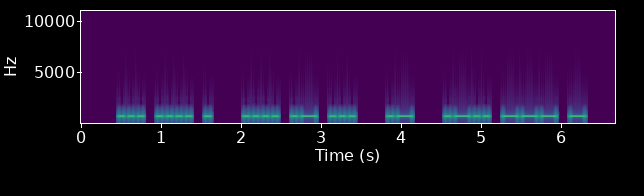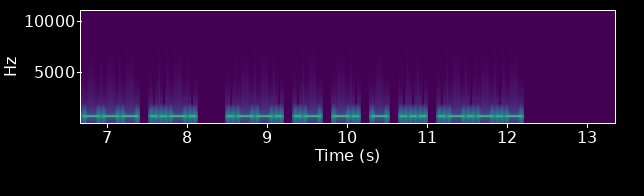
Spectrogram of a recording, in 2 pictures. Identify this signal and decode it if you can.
Morse code, heard as a keyed tone, about 20 wpm, 700 Hz. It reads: SHE HAS A LOT OF PANTS.
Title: Additional Easy Phrases 20wpm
